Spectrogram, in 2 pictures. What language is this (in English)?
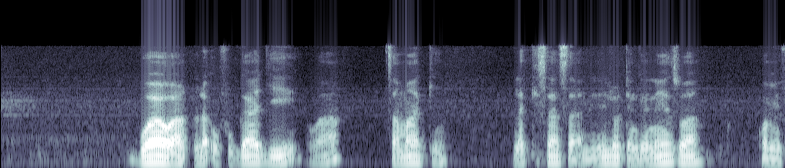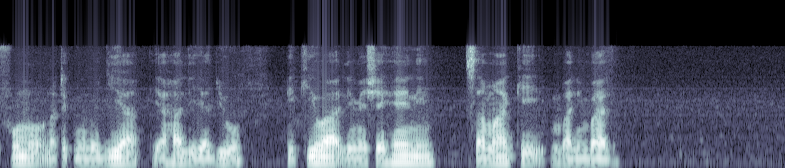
Swahili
